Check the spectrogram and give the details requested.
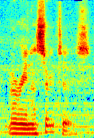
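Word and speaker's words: Marina Sirtis: Marina Cert. Hold on. I always say it wrong. No, it is Certus. Marina Certus.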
